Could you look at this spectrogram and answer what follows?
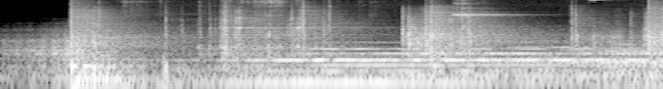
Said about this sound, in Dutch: De deur gaat dicht en op slot.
